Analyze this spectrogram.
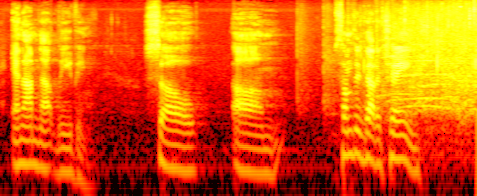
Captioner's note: applause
